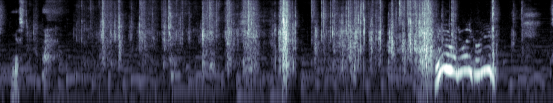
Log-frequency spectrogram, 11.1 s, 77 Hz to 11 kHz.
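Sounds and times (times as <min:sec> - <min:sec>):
background music with held notes: 0:00.0 - 0:11.0.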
